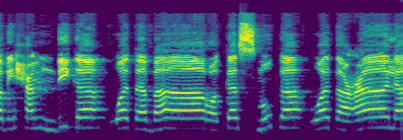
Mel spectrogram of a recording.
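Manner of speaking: chanted, very slow recital of سبحانک اللہم with drawn vowels; slow Quran recitation. Shown as a demonstration. Teacher demonstrating the correct recitation of the sana, slow and chanted. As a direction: recite the sana slowly and melodically. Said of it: "یہ بالکل درست طریقہ ہے پڑھنے کا".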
